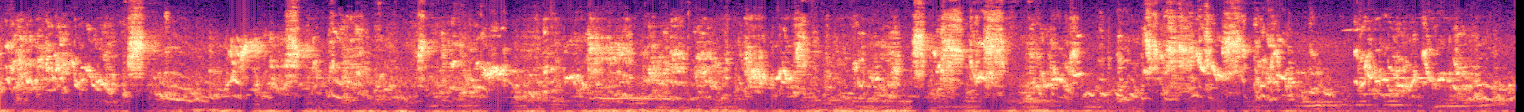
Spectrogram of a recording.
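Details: Mother budgerigar in her nest pot, pet birds chirping: dense, busy high chatter of squeaky chirps and warbles, nearly continuous, with a steady low hum underneath.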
